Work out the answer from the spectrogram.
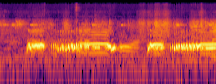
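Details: Lure recording of doves to make other birds call: two loud coo phrases about two and a half seconds apart, each opening with a sharp note, then a long, throbbing, pulsed low coo ending in a softer falling tail.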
